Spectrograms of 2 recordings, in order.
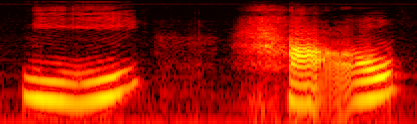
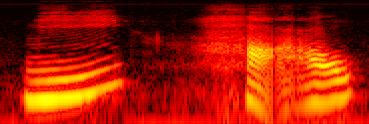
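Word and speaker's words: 你好: So we change the first third tone into second tone. So it turns into 你好.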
